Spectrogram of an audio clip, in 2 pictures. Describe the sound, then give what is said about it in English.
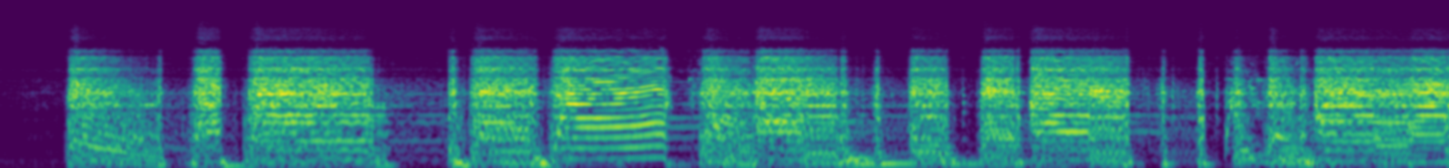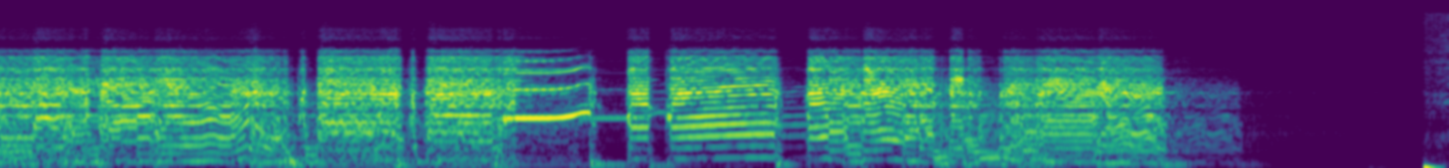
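An electric guitar with a lower-output pickup plays a lively riff through an amp set with little drive or distortion, with clean-ish, slightly crunchy tone, quick note runs and chords for about twenty seconds, no voices. “We'll hear what a lower output pickup does to the amp, because I don't use a lot of drive on my amp, not a whole lot of distortion.”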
